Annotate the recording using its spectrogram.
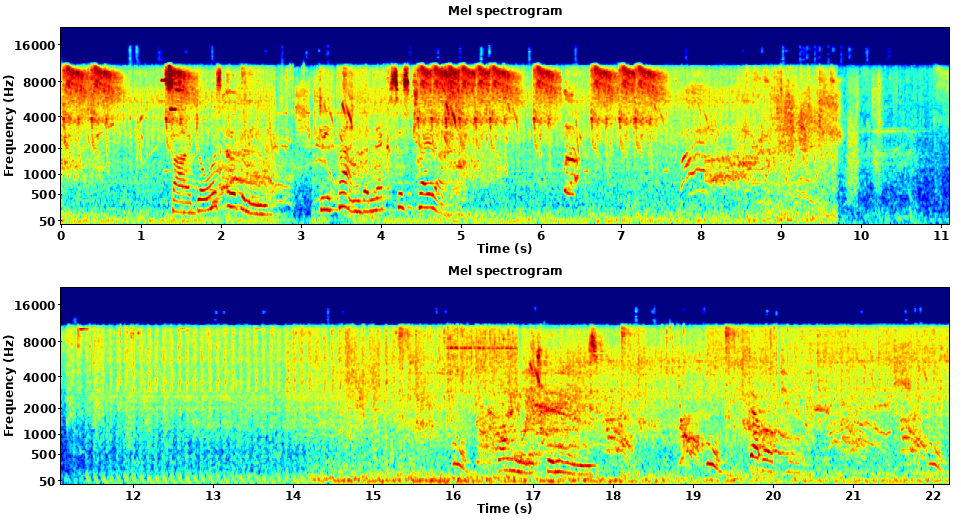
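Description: A rapid-fire gun shoots in long bursts.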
